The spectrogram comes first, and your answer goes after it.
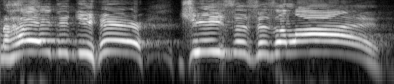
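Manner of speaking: high, excited crowd cry; mock screaming. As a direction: spread astounding news with a high call. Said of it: "the whole city probably began to scream".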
